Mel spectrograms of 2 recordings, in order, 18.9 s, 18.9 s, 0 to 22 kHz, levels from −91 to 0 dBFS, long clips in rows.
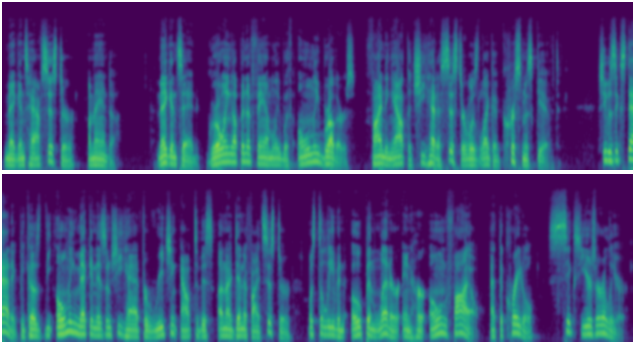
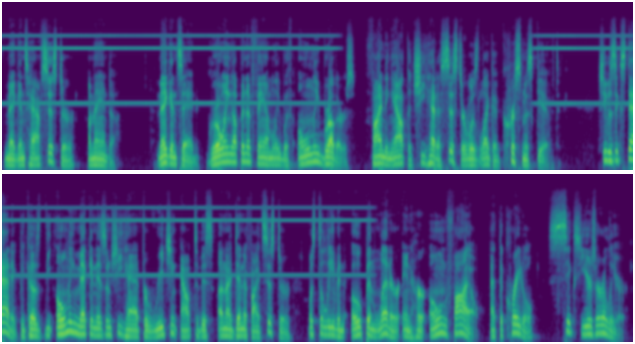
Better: first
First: none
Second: high-pitched whine; noticeable; until 5 s and from 8 to 15 s; 8 kHz, 15 dB below the speech

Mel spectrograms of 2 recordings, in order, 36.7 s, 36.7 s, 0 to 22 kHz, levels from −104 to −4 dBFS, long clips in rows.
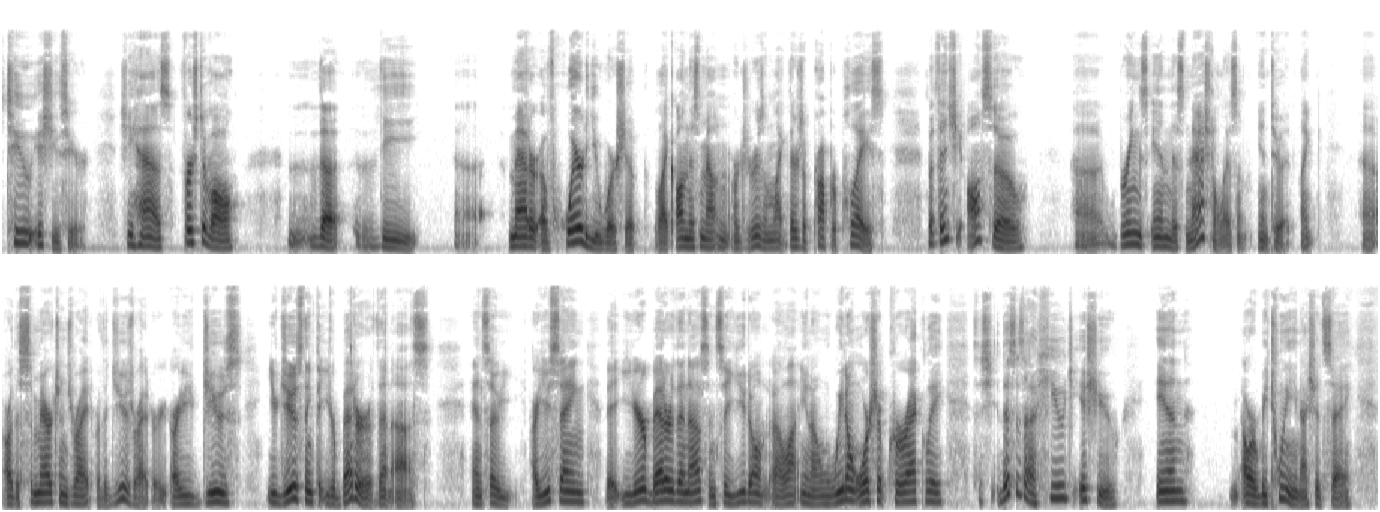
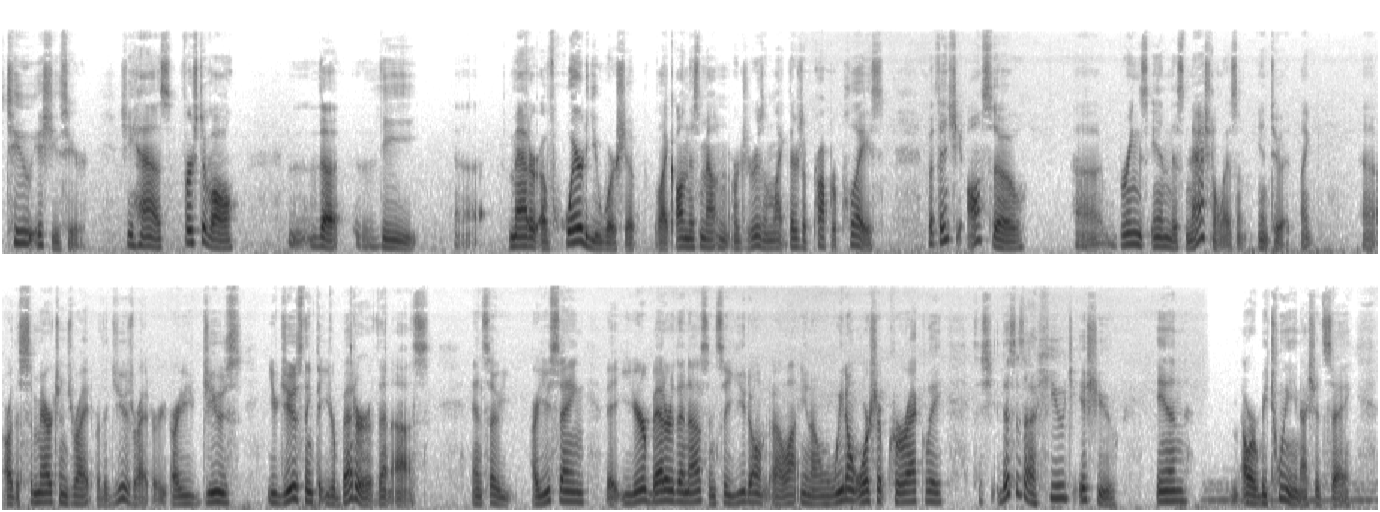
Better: first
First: none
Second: wind in the background; faint; throughout; 30 dB below the speech

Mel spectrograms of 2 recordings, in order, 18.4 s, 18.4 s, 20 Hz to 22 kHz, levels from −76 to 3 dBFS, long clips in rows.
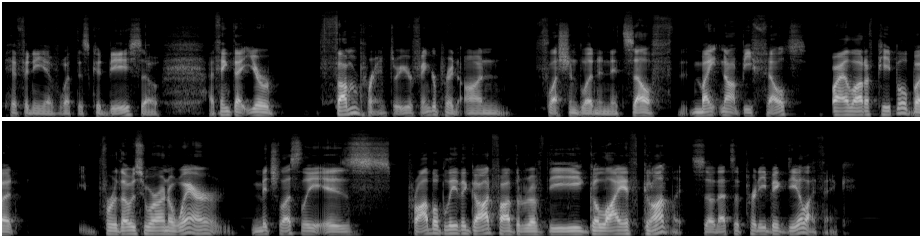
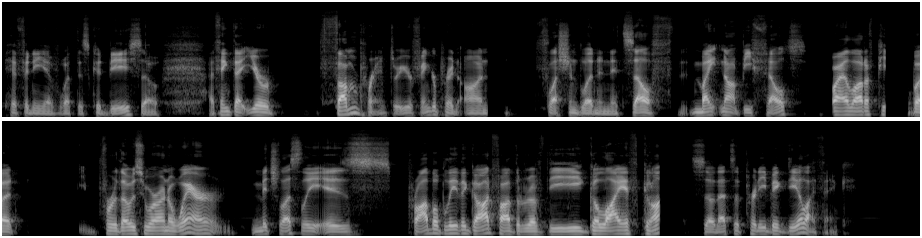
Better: first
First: none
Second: audio cutting out; at 5 s, at 9 s and at 16 s

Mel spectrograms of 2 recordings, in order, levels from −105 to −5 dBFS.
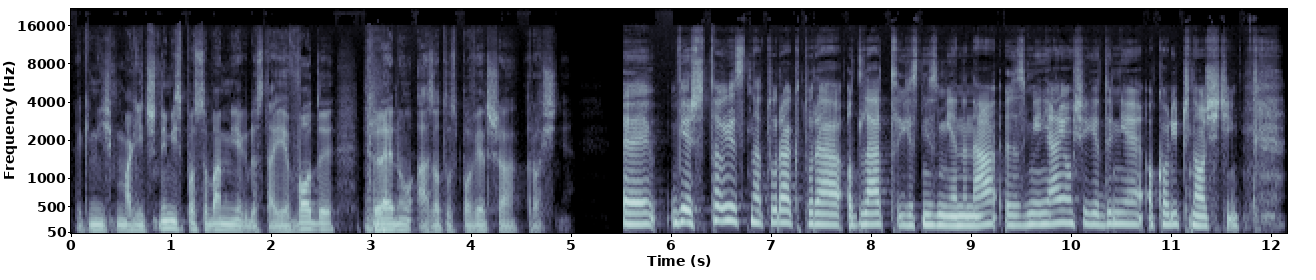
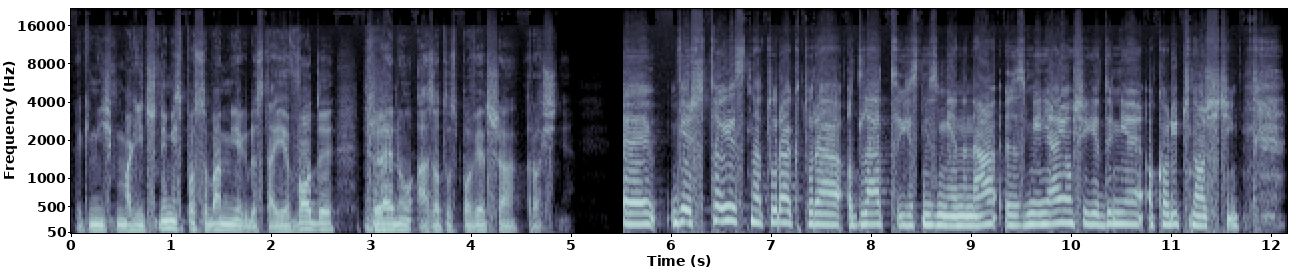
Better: first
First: none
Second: distortion; slight; 10 dB below the speech

